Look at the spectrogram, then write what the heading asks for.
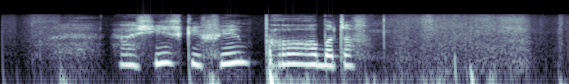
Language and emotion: Russian, neutral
